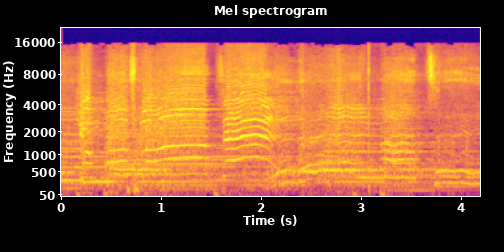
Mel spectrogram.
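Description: A choir singing gospel music, several voices holding and sliding between sustained notes.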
